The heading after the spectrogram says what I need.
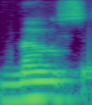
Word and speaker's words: Moes: all right well um I've been running the Moose anger management for the last 26 years and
